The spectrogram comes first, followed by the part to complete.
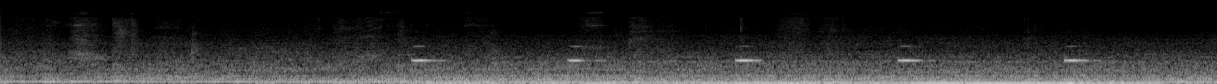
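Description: Kone-modernized traction elevator car travelling down, heard from inside the car: a steady hum, with a low rumble that builds about a third of the way in and fades just before the end as the car slows. A short beep sounds five times, about every second and a half, as the car passes each floor.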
